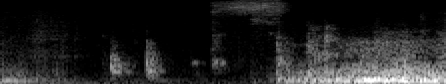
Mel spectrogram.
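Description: Faint clicks and rustling of someone moving about and handling things while fetching an ink pad, with a short hiss just after a second in and louder rustling noise from about a second and a half in.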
